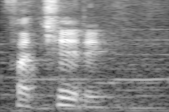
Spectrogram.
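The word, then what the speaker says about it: facere: principal característica es que se pronuncia igual que el italiano por ejemplo la palabra hacer se pronuncia fachere y Hola se pronuncia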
